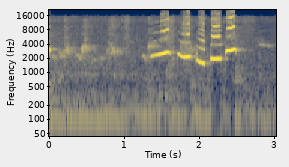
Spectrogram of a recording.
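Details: Young spotted White-rumped Shama in the wild: after soft background calls, it gives a loud run of four or five sharp whistled notes that jump between pitches.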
